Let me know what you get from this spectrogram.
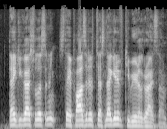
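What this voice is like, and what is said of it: Hoarse, worn-out voice. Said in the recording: “Listen to my voice. We're getting old. ... your voice is gone. ... And my voice is gone.”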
